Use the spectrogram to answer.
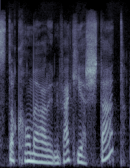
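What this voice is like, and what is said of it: Put-on German accent. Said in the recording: “said with a German accent ... I just said a German accent”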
